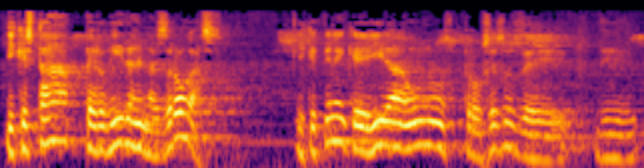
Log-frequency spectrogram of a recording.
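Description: A man leading prayer and a spoken meditation in a reflective way, often pausing on filler words. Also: on the high side, warm tone. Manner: reflective, frequent "pues" fillers. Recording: dull echoey hall with faint hiss.

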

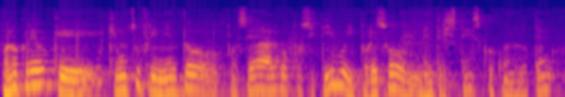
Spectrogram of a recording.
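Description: A priest giving a reflective, conversational meditation on a gospel reading, pausing often and speaking in a gentle, searching way. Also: male voice, a little high, vocal fry. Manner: reflective, conversational preaching with many pauses and fillers. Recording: slightly dull, faint background noise.

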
